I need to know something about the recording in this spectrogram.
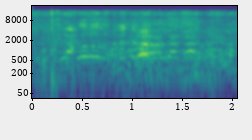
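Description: Voices of players and onlookers calling out and chattering over a volleyball rally, with one sharp hit of the ball just after the start.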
